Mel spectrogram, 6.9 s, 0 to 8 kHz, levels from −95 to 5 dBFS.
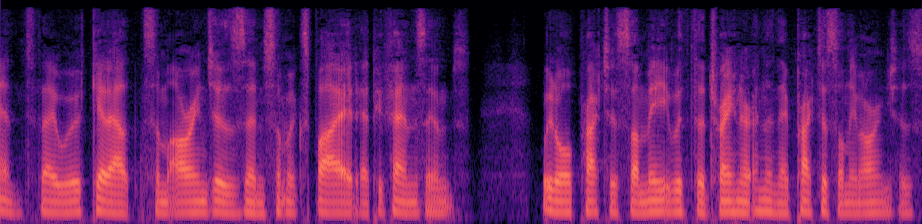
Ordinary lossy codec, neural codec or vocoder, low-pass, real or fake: MP3, 48 kbps; codec, 16 kHz in and 24 kHz out, 0.6 kbps, FocalCodec, streaming, 2048 codes; 7.2 kHz; fake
